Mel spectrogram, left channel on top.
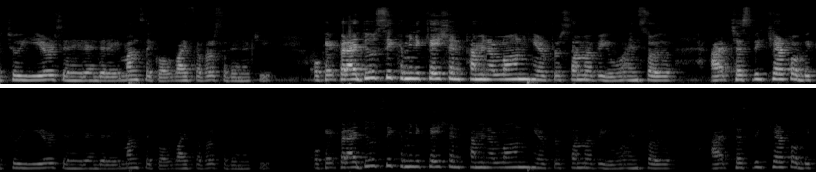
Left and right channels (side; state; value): right; quieter; 20.5 dB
